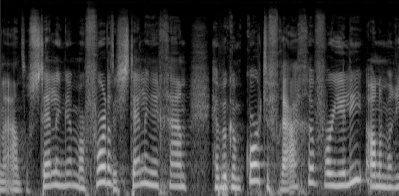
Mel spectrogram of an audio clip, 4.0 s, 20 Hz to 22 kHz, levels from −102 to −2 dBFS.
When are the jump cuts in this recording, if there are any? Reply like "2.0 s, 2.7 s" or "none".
1.1 s, 2.4 s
